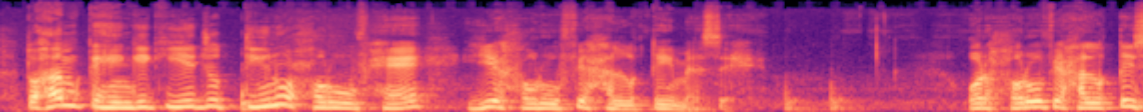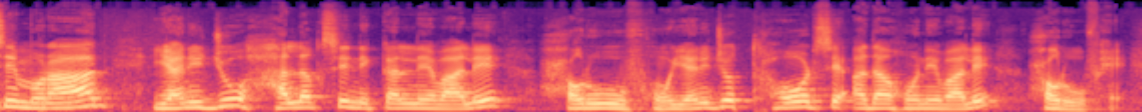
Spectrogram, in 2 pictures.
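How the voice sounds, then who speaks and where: A man teaching a Quran recitation lesson, explaining step by step and asking and answering his own questions. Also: sits high. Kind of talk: tajweed lesson.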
